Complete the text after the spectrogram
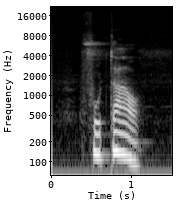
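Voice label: "foetaal", Dutch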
